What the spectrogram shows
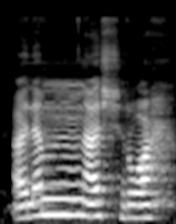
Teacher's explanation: ये शीन की अदायगी का तरीका है कि शीन की अदायगी में ज़ुबान का दरमियान ऊपर के तालु की तरफ उठ जाता है, तो इस तरह शीन अदा होगा।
